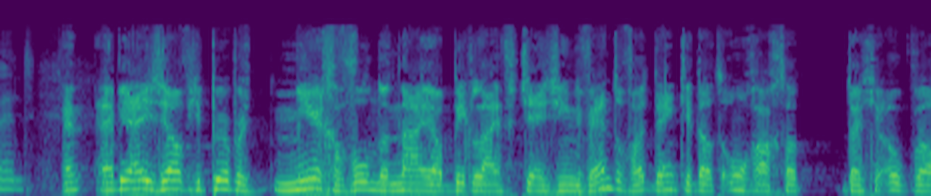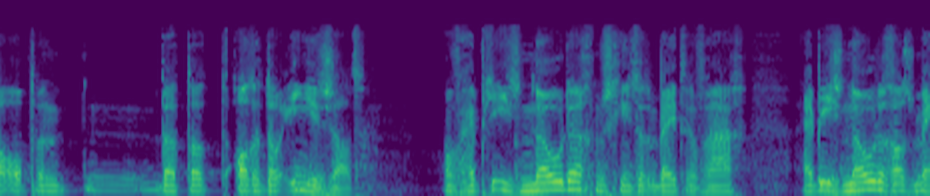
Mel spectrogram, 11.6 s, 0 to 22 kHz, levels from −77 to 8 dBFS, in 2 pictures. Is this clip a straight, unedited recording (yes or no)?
yes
